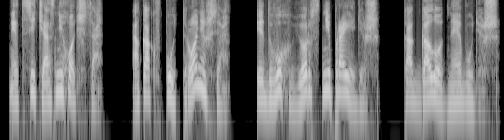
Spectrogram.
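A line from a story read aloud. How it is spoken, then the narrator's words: Instructive house spirit. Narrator (Russian): наставительно произнес домовой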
